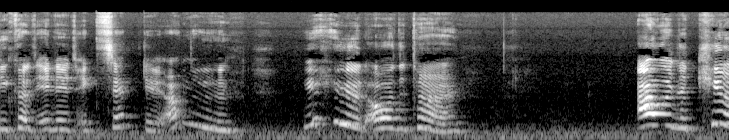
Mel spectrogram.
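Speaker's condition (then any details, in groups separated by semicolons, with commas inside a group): Cerebral palsy; dystonic type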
